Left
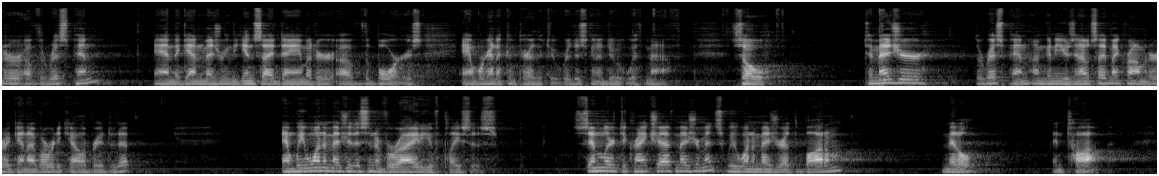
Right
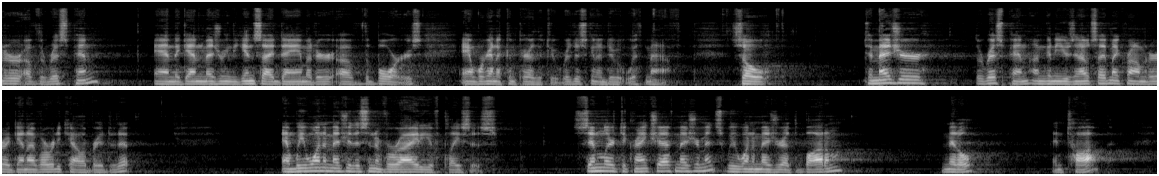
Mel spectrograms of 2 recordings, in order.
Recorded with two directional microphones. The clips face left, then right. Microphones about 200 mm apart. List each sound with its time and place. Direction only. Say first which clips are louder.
0.0 s speech: right 5 dB; 50° right (ahead or behind)
8.6 s speech: right 5 dB; 45° right (ahead or behind)
14.3 s speech: right 3 dB; 35° right (ahead or behind)
17.4 s speech: right 4 dB; 30° right (ahead or behind)
22.0 s speech: right 2 dB; 35° right (ahead or behind)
